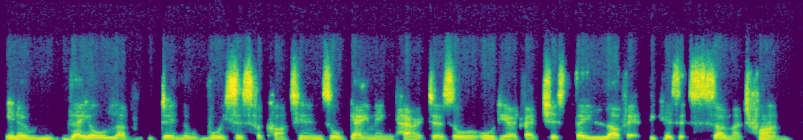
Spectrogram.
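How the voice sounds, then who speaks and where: A woman's voice: sits low, little pitch movement, normal speed, hardly any pauses, warm tone. A woman speaking as an interview guest, giving her opinions emphatically in a conversational way. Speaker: podcast guest, audio drama writer and actor. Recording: dull, lo-fi, roomy call audio.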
